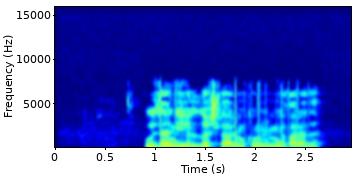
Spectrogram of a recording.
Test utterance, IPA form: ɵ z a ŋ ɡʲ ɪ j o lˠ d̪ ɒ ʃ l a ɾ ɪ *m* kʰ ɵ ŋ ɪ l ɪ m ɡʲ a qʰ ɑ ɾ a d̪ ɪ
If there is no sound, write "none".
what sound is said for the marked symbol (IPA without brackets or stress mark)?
m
